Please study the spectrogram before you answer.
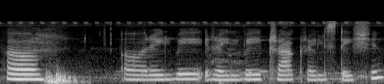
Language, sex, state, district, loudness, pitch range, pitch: Kannada, female, Karnataka, Dakshina Kannada, -16 LUFS, 220-240 Hz, 230 Hz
